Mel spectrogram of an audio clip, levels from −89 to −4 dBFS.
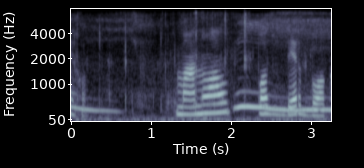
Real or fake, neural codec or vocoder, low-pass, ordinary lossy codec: real; none; 7.2 kHz; Opus, 32 kbps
